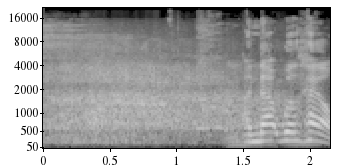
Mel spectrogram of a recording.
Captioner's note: laughter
